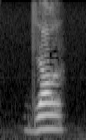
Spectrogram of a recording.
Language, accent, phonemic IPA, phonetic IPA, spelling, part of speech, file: Armenian, Eastern Armenian, /d͡zoʁ/, [d͡zoʁ], ձող, noun, Hy-ձող.ogg
- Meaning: pole; rod; bar; shaft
